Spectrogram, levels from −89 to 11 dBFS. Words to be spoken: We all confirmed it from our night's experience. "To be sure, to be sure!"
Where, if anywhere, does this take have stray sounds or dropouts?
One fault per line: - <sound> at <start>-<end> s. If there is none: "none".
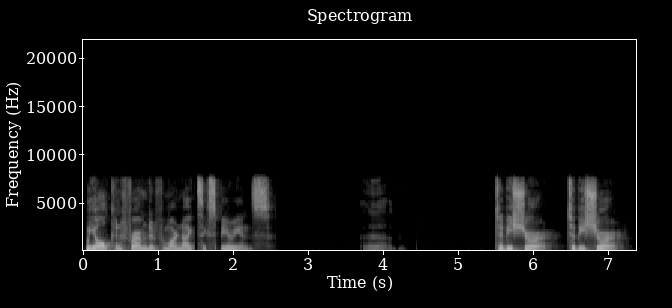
- dropout at 1.5-1.5 s
- sigh at 3.7-4.5 s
